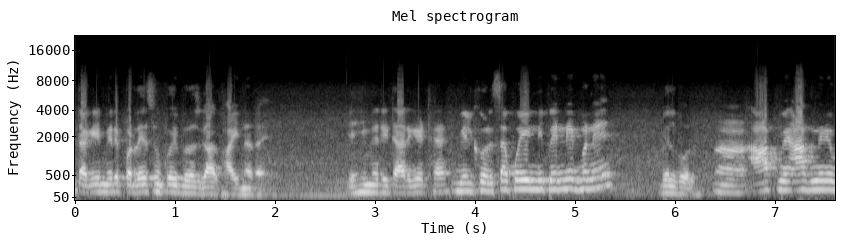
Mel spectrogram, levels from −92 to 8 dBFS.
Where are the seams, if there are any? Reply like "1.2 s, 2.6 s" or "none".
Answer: none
